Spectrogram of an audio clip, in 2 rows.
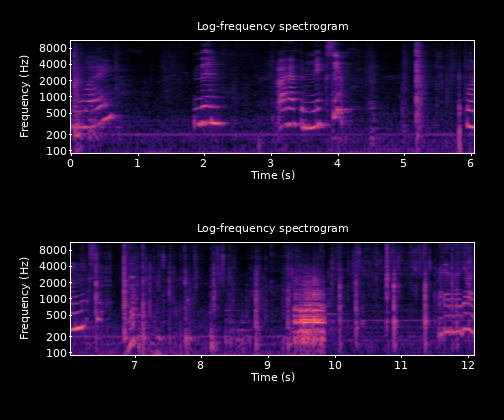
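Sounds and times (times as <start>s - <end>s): fork beating eggs in plastic container: 6.3s - 12.0s.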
